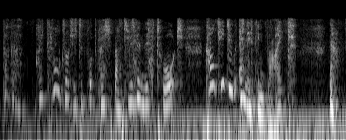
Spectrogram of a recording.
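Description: A British actress playing a bossy, brisk, plucky amateur sleuth in a radio drama, with an exasperated edge. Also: female voice, on the high side, sing-song. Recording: muffled, clearly noisy radio play recording.

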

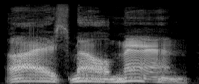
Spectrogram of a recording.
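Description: A man voicing a huge, fierce male giant who bellows slowly in a booming voice. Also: lively intonation, vocal fry, sharp tone, breathy edge, no room sound, clean studio sound, full character voice. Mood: menacing.

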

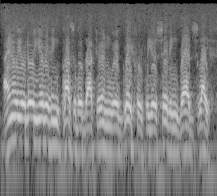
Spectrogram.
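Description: Guy acting concerned army general, medium pitch, authoritative, thin tinny 50s radio with some hiss. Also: fairly even intonation, close to an everyday voice. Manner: measured, authoritative, earnest. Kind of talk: 1950s radio drama acting. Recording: tinny, hissy old radio recording.

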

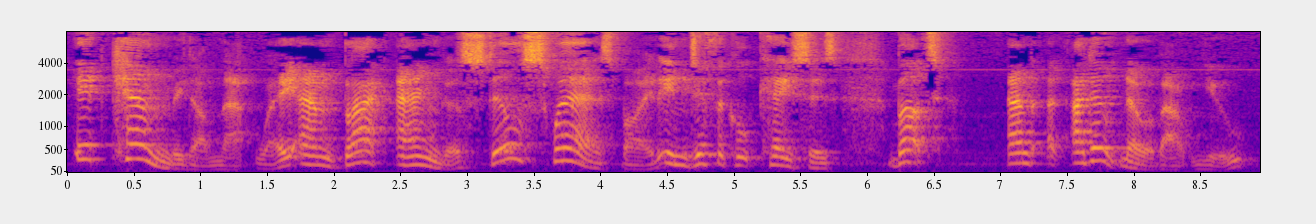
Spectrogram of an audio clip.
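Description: A sly demon raven from a storybook, voiced by a male reader, bargains with courteous, matter-of-fact menace. The pitch swings freely through reassuring, chatty patter, and the room adds a noticeable echo. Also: huge pitch swings, slow, heavily acted. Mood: smooth persuasion. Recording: roomy, echoey voice recording.

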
